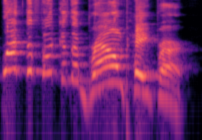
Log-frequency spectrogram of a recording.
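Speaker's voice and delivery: high, loud disbelieving outburst; baffled by the clerk's demand; incredulous shout. Retold or imitated. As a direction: blurt it out in disbelief. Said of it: "I'm like".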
